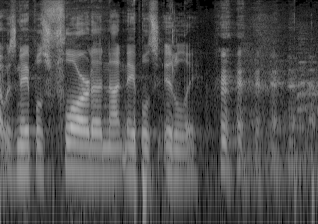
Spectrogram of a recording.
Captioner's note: laughter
